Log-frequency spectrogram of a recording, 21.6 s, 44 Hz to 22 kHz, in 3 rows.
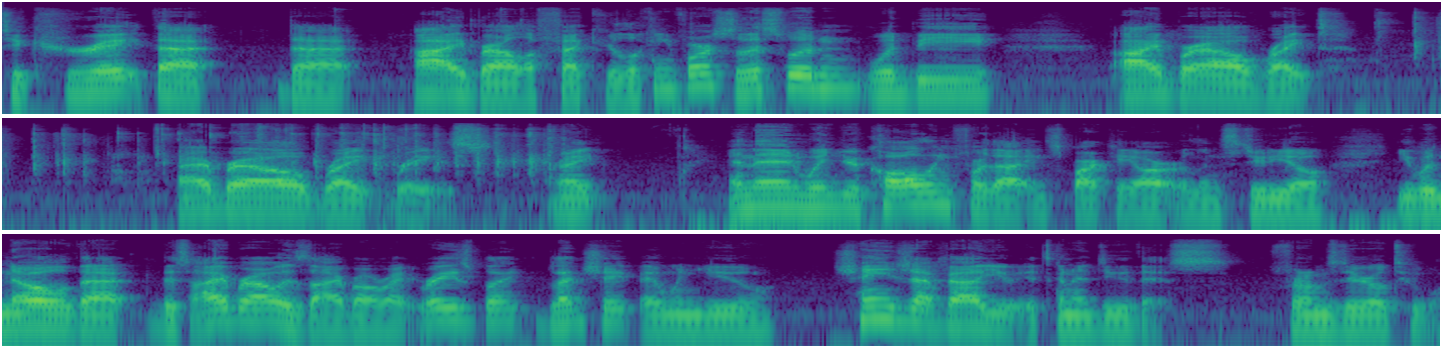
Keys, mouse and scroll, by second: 2.3 click, 2.5-5.7 drag, 17.4-20.3 drag.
